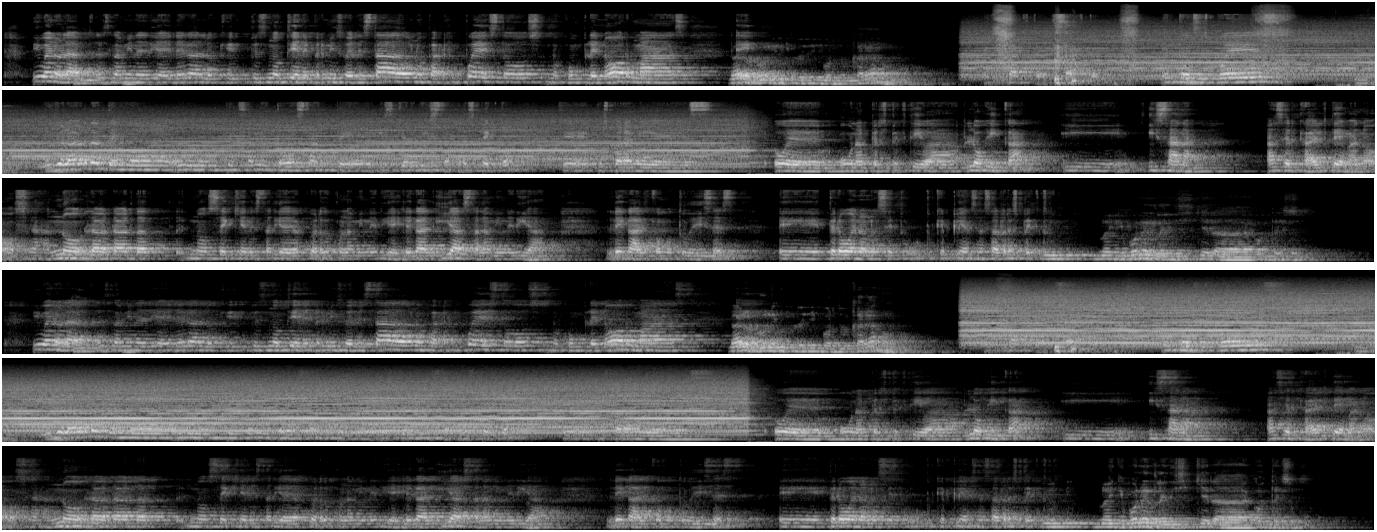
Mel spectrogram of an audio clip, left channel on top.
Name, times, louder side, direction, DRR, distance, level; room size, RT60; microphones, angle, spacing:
voice 1, 0.0-7.5 9.8-11.0 11.6-12.8 14.1-21.1 21.5-24.0 24.3-25.7 26.4-34.7 35.2-37.8, left 2 dB, 50° left, 7 dB, 5.6 m, -21 dB
voice 2, 7.3-9.0 32.7-32.8 37.9-40.4, right 1 dB, 75° right, 5 dB, 7.1 m, -21 dB
sound 1, 9.6-21.2, right 7 dB, 60° right, 3.1 m, -19 dB
Respiratory sounds, 9.9-10.2 10.5-10.8 11.1-11.4 11.8-12.9 13.2-14.6, left 4 dB, 80° left, 1.9 m, -27 dB
28.5 x 24.0 x 7.3 m, 1.2 s
head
